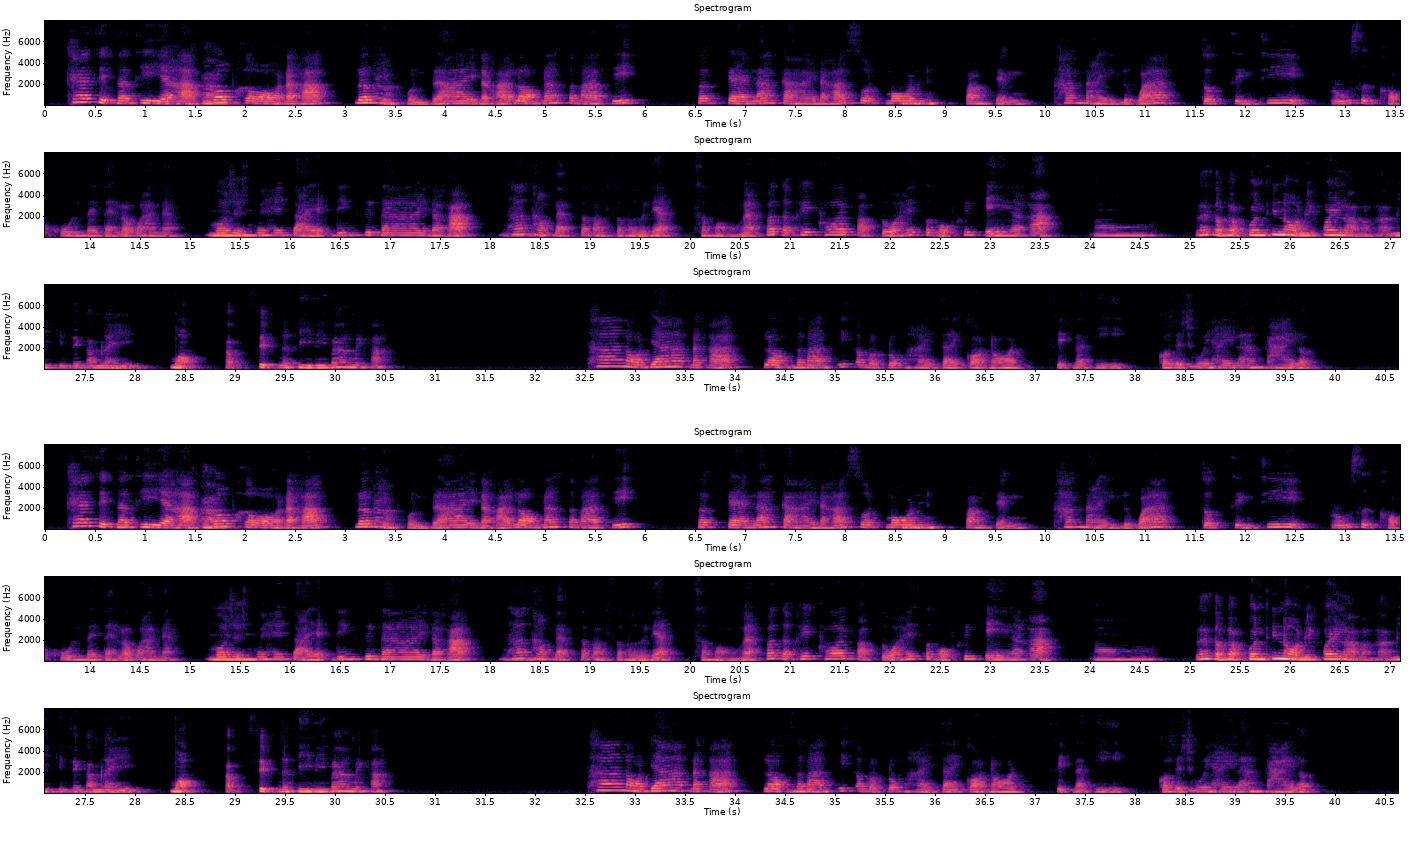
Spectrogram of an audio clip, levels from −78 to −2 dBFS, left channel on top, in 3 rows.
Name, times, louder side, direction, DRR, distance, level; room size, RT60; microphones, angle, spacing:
voice 1, 0.2-2.8 3.1-5.8 6.5-8.8 9.2-9.8 10.1-11.2 11.6-12.5 12.8-14.8 15.2-17.8 18.2-19.8 20.0-23.6 32.5-34.0 34.3-36.8 37.4-37.9 38.2-39.7, equal, ahead, -1 dB, 1.4 m, -31 dB
voice 2, 8.6-8.9 15.2-15.8 18.1-18.6 24.0-24.6 25.0-27.1 27.5-28.0 28.3-28.5 29.2-30.5 34.5-34.9 38.4-39.7, right 1 dB, 30° right, 1 dB, 3.2 m, -27 dB
14.0 x 5.0 x 4.6 m, 0.33 s
head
